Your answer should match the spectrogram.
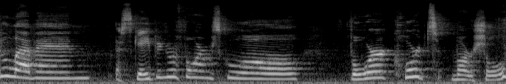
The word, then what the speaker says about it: courts-martial: Unfortunately, his army career didn't last long because he had four courts-martial, which I found out is the correct way to say it, not court-martials.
